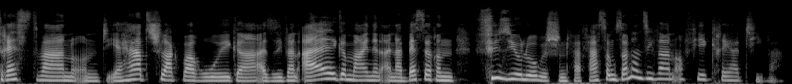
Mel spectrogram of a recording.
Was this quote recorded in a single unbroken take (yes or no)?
yes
